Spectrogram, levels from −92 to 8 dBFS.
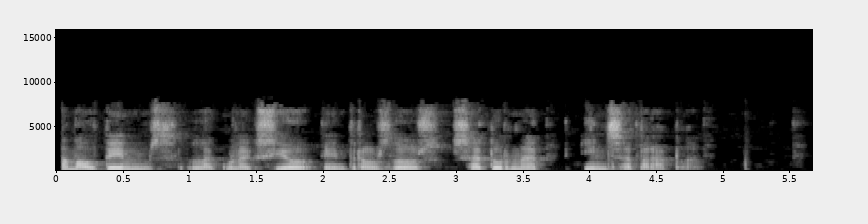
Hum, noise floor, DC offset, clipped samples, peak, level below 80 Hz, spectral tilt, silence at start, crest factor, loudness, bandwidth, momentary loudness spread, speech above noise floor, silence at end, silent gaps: none; -59 dBFS; under 0.1%; under 0.1%; -4 dBFS; -66 dBFS; -4 dB/octave; 0.05 s; 18 dB; -21 LUFS; 8.2 kHz; 10 LU; 39 dB; 0.85 s; none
